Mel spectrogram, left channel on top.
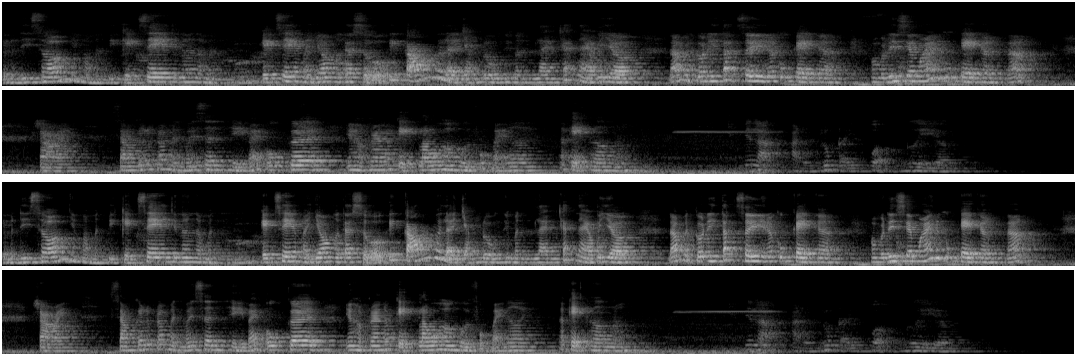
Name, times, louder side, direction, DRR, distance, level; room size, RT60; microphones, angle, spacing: voice 1, 0.0-8.3 8.7-10.2 10.6-11.4 11.9-16.0 16.3-17.0, right 2 dB, 45° right, 2 dB, 0.3 m, -27 dB
sound 1, 1.2-18.4, equal, 80° left, 0.7 m, -43 dB
sound 2, 5.9-7.4 8.9-10.5, equal, 80° right, 0.7 m, -48 dB
voice 2, 18.1-20.5, equal, 25° left, 0 dB, 0.4 m, -44 dB
3.1 x 2.3 x 2.8 m, 0.97 s
head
